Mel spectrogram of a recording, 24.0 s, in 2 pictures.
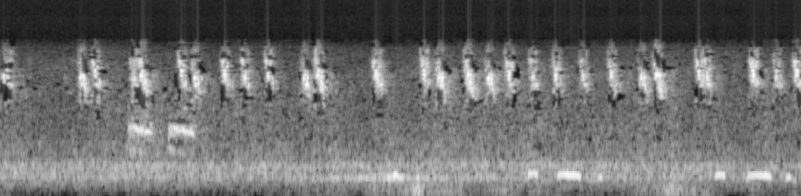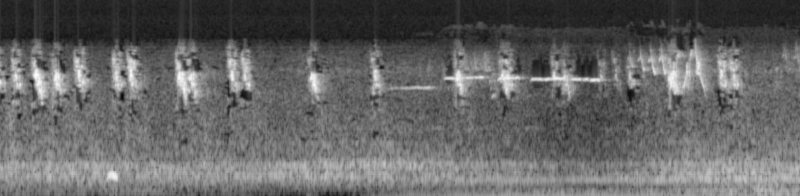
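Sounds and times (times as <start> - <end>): birds chirping faintly: 0.0 - 24.0.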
